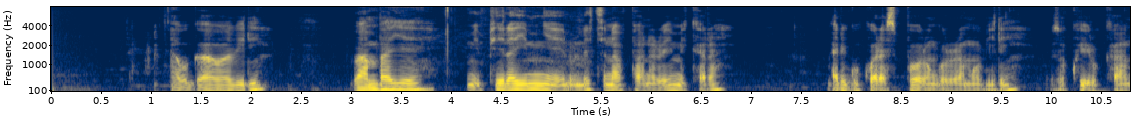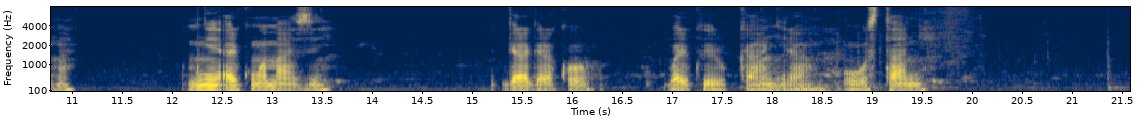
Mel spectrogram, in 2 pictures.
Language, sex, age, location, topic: Kinyarwanda, male, 18-24, Huye, health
